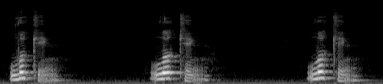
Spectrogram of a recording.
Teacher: looking has a stress on the first syllable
